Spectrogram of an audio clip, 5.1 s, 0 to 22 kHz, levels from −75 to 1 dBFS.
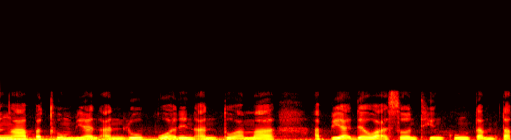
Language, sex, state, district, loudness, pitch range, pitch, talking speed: Mizo, female, Mizoram, Aizawl, -17 LUFS, 195-220 Hz, 210 Hz, 190 wpm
